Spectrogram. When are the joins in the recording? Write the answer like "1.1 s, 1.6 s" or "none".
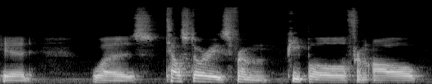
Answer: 1.7 s, 2.8 s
